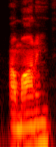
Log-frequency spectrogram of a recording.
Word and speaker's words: Armani: Armani?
